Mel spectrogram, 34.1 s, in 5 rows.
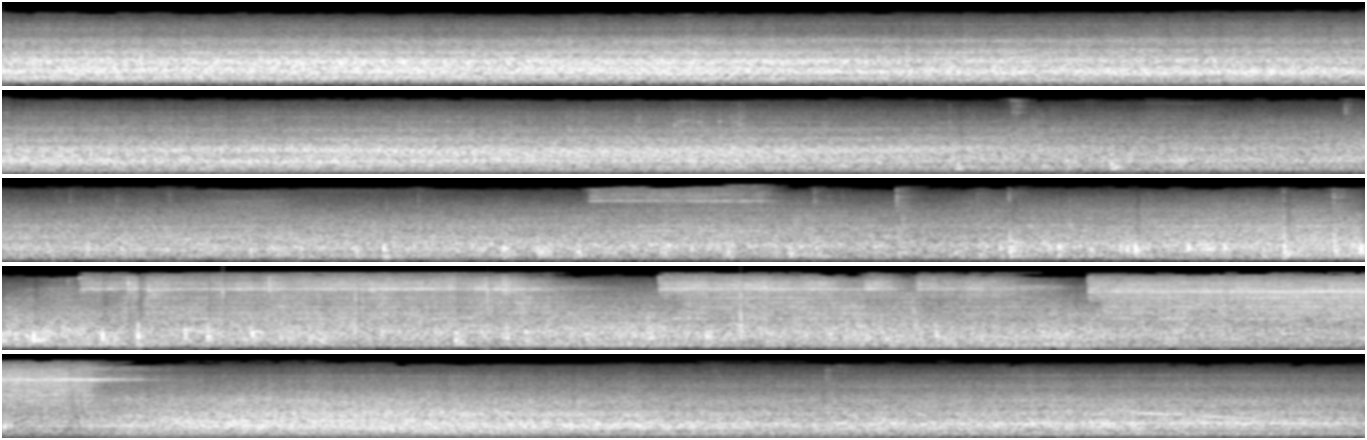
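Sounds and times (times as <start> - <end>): train coaches rolling past: 0.0 - 34.0
train power car hum: 0.0 - 34.0
wheel squeals: 23.8 - 28.1.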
